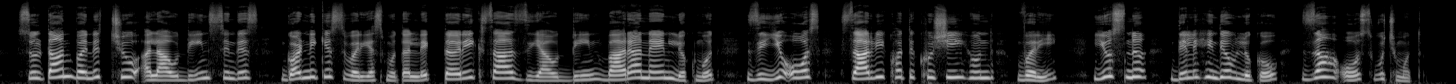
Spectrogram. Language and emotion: Kashmiri, neutral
